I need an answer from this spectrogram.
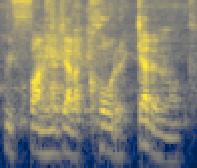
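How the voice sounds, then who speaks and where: A man commentating his gameplay, swearing constantly and breaking into loud outbursts. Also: medium pitch. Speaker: gamer commentating his play. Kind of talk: let's play commentary.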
